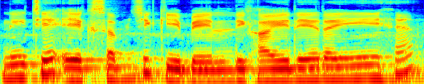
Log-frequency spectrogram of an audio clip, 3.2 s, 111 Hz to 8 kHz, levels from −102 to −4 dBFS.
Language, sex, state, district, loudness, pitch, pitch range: Hindi, male, Uttar Pradesh, Shamli, -16 LUFS, 135 Hz, 125-150 Hz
